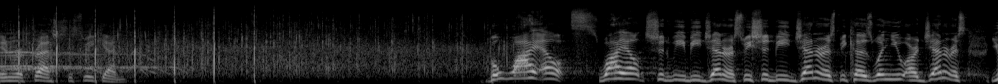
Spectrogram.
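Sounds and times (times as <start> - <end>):
speech: 0.0 - 1.4, 4.9 - 9.9
audience applause: 0.0 - 5.3.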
